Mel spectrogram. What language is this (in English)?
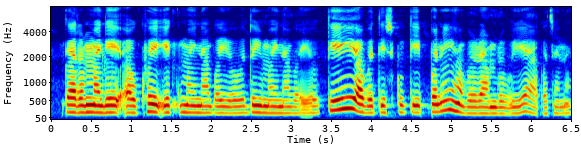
Nepali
